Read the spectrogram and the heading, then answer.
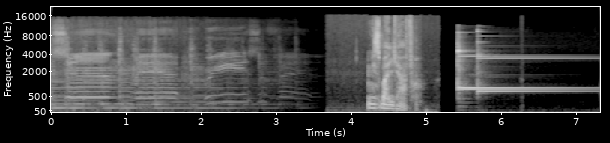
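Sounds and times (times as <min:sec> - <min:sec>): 
speech: 0:04.3 - 0:05.0
doorbell two-note ding-dong at the door: 0:05.4 - 0:07.3.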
